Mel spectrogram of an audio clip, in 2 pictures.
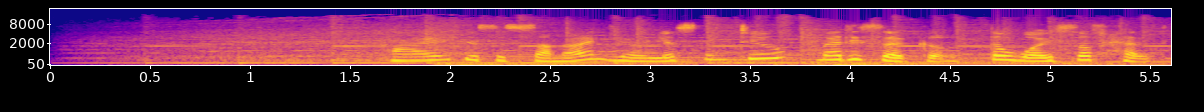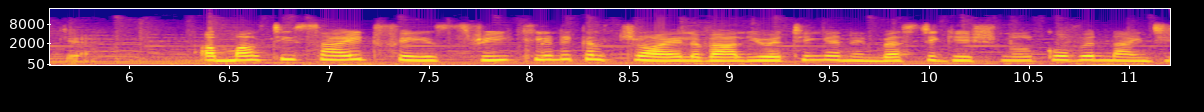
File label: english news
